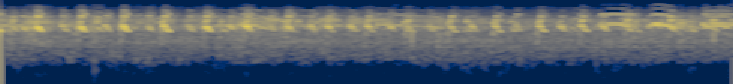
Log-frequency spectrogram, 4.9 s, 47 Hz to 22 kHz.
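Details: Red-necked Phalarope at Olafsvik, Iceland, on 15 June 2024: a rapid, slightly irregular run of short, sharp, high chirping notes, about three or four per second, with some overlapping twitters.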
